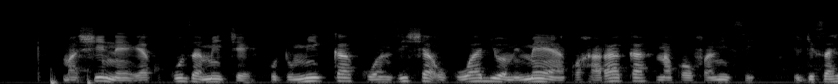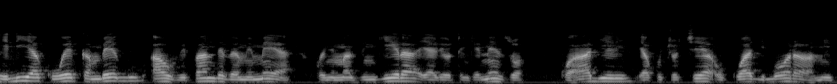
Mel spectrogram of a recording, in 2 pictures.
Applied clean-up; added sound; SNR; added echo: none; none; none; none.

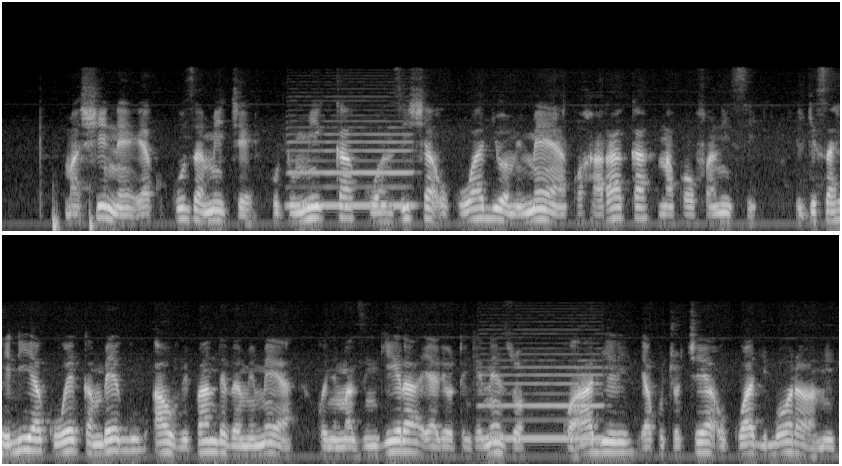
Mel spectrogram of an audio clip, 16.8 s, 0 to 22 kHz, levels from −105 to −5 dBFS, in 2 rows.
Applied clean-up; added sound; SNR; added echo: none; Wind instrument, woodwind instrument; 9 dB; none.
